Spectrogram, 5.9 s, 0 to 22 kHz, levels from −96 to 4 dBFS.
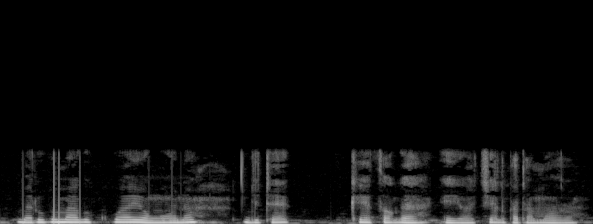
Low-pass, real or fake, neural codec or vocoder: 7.2 kHz; real; none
